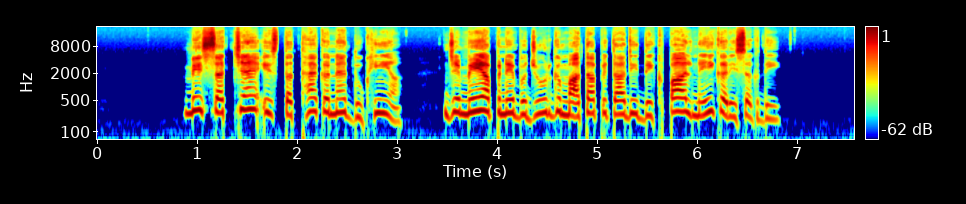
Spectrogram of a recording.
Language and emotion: Dogri, sad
